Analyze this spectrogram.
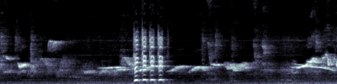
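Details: White-rumped shama from Cot Goh, Bireuen, Aceh province, Indonesia, singing a varied run of clear whistled and slurred phrases, broken midway by a harsh, buzzy rattling burst, with some background hiss.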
